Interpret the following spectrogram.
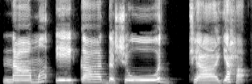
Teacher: नाम अधिक एक मिळून नामैक झालंय, पण आपण ते फोडून म्हणतो नाम एकादशोऽध्यायः. शो वाढवायचा आहे आणि अवग्रहावर आघात घ्यायचा आहे. अध्यायः असं ऐकू आलं पाहिजे.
